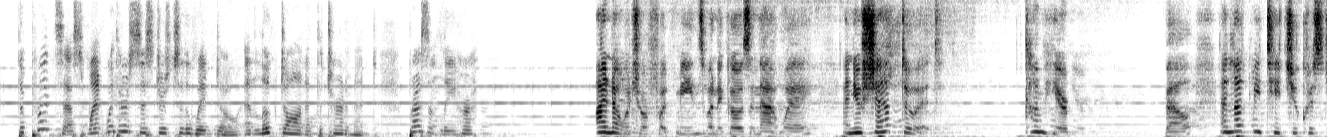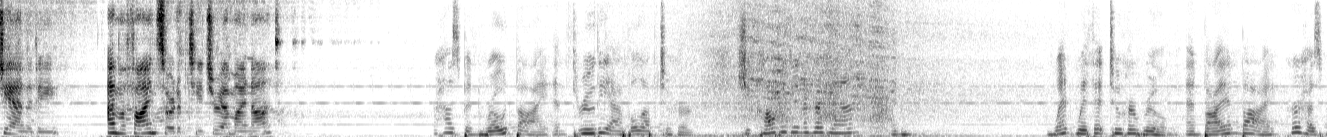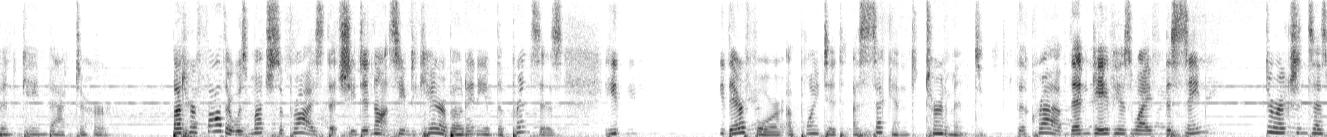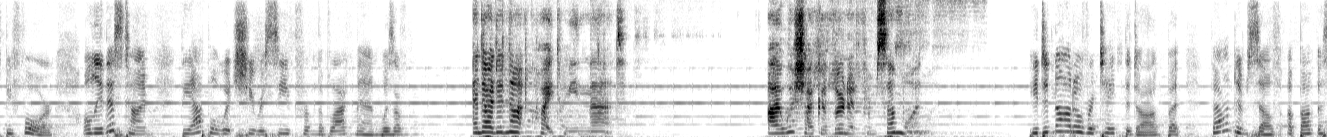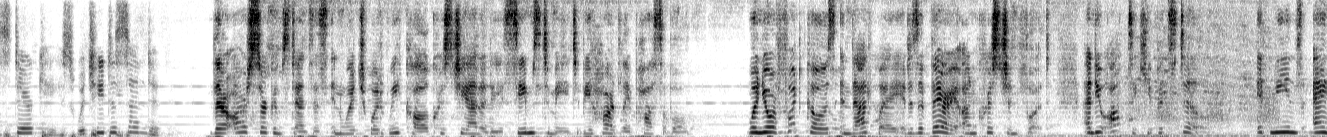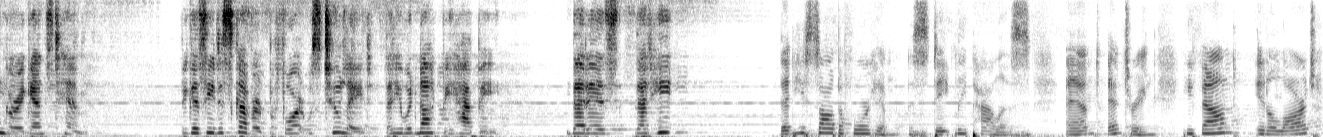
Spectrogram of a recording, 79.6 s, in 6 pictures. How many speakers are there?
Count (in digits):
2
